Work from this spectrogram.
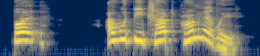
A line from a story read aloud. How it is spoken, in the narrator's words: I cried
